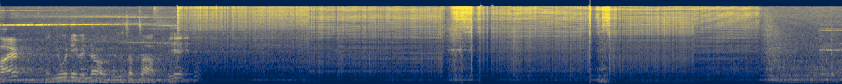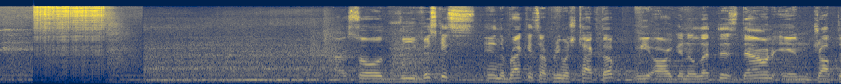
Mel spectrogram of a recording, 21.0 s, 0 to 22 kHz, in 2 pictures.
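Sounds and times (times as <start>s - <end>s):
welding arc crackling and hissing: 2.1s - 10.2s, 10.9s - 12.3s.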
